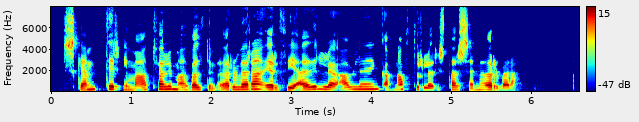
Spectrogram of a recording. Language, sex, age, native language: Icelandic, female, 40-49, Icelandic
